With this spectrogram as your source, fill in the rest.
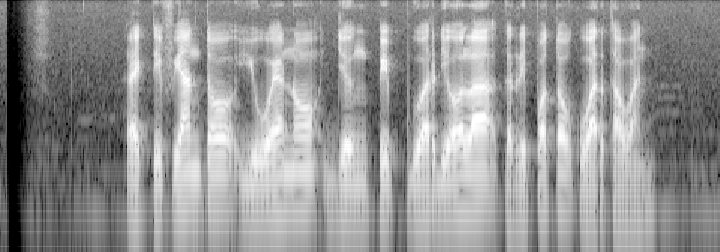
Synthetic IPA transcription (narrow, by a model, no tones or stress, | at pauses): rɛk̚t̪ifiant̪ɔjuɛnɔd͡ʒɨŋpip̚ɡuardiɔlakɨrdipɔt̪ɔkuwart̪awa̰n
